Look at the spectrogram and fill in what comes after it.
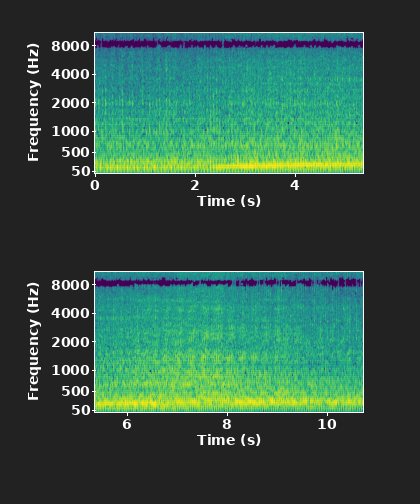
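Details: Mighty Mac wood chipper/leaf shredder, free non-running unit, small engine restarted after replacing the rusty seized choke flap, speeds up with a rising drone and heavy shaky pulsing; violent vibration, out-of-balance rotor suspected, not confirmed.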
